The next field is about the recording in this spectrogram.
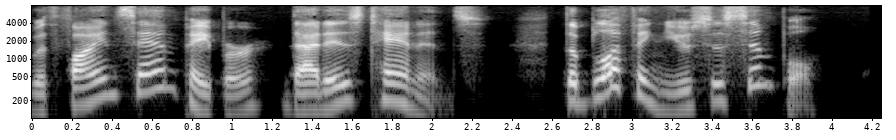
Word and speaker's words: tannins: First word, tannins. I mentioned them earlier. Pronounced T-A-N. Ends.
